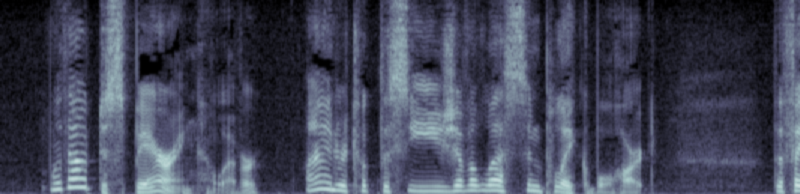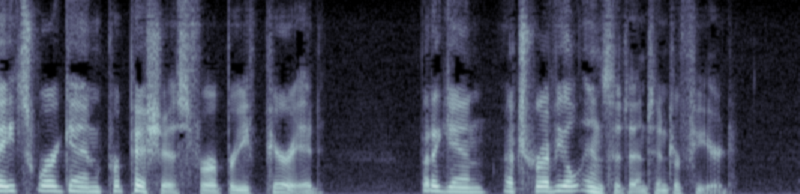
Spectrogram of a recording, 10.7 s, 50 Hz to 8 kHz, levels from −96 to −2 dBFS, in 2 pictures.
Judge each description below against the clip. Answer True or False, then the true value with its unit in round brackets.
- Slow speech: False (150 wpm)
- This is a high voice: True (195 Hz)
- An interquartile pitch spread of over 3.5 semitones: False (3.1 semitones)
